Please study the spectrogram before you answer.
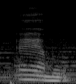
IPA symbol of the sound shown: е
